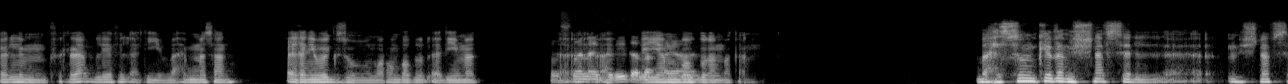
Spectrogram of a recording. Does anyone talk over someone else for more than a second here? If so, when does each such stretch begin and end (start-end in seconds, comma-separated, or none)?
5.6-7.1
